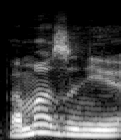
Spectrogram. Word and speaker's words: помазание: Помазание – это довольно, понятная вещь, с одной стороны. Вы знаете глагол «помазать». Кстати, ударение в слове «помазание» – это слово «помазание», а не «помазание», как очень часто можно слышать.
